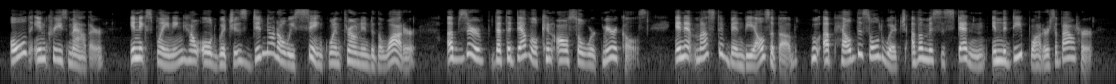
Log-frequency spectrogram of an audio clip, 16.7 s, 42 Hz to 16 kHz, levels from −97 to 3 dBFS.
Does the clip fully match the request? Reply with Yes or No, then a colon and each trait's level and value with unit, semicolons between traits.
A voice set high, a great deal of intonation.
Yes: high, 230 Hz; wide, 6.6 semitones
